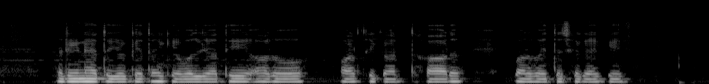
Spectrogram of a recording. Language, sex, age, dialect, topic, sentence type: Maithili, male, 18-24, Southern/Standard, banking, question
